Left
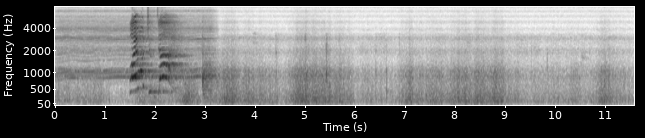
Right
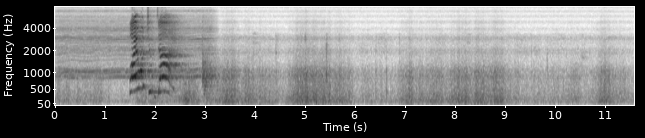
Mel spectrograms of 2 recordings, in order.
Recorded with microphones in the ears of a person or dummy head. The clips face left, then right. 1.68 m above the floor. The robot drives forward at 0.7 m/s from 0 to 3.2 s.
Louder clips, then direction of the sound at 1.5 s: Right 1 dB; 65° right (ahead or behind).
